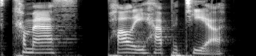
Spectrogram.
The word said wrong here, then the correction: Chamath Palihapitiya: Let me see. I'm going to do this with you. – Chamath Palihapitiya.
